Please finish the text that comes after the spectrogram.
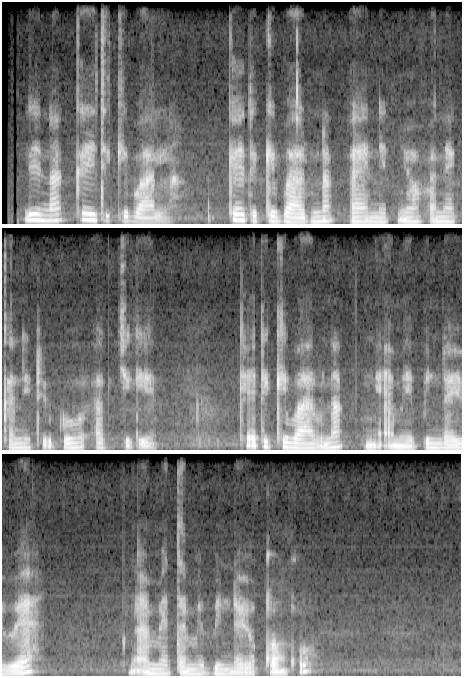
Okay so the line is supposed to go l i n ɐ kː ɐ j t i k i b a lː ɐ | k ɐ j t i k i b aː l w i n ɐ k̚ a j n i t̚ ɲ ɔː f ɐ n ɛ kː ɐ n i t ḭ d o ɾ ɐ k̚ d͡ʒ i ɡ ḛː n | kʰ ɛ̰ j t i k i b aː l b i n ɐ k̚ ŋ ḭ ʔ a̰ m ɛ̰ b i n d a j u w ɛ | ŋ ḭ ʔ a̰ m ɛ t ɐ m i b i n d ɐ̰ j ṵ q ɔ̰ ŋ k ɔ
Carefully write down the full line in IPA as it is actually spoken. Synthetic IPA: l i n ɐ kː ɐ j t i k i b a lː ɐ | k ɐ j t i k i b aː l b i n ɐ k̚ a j n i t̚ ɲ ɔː f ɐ n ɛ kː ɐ n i t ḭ ɡ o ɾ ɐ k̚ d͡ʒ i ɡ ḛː n | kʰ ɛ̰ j t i k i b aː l b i n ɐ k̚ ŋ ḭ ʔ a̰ m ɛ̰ b i n d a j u w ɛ | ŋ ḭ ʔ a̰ m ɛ t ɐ m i b i n d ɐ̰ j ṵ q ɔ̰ ŋ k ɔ

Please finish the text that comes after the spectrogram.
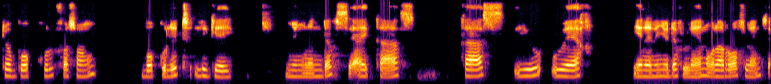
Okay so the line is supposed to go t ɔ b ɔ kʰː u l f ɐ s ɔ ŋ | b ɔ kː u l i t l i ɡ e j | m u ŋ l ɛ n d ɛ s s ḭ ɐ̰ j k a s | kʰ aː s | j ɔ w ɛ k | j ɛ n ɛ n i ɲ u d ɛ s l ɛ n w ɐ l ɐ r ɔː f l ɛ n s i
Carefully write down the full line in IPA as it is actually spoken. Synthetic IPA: t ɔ b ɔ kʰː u l f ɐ s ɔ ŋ | b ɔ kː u l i t l i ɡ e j | ɲ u ŋ l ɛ n d ɛ f s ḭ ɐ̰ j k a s | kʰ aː s | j u w ɛ x | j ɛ n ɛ n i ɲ u d ɛ f l ɛ n w ɐ l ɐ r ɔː f l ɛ n s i

